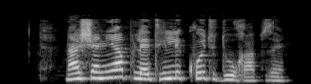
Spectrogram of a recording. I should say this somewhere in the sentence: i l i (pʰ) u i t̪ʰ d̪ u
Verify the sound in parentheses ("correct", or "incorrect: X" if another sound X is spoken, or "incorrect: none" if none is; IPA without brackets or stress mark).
incorrect: kʰ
